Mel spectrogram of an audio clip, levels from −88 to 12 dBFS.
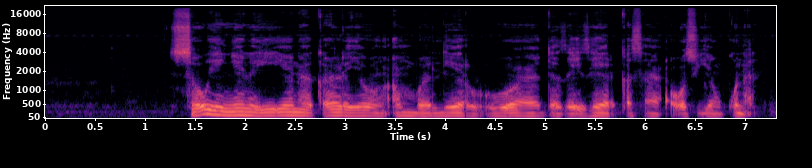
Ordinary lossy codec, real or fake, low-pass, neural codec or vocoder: none; fake; 19.8 kHz; vocoder, 44.1 kHz, 128 mel bands, Pupu-Vocoder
